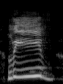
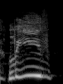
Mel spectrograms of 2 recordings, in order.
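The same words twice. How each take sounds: First: Higher, cracking echo of leave; wounded disbelief; a touch of mock anguish; broken echo. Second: Higher shocked echo; stunned at the word; mock disbelief. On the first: Echoed, voice breaking.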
